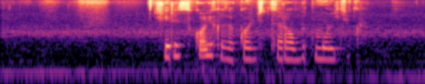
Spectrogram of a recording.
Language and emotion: Russian, neutral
